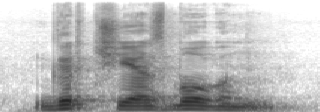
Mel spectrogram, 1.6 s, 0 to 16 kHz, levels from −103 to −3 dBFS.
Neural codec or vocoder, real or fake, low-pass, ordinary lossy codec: vocoder, 44.1 kHz, 128 mel bands, Pupu-Vocoder; fake; 14.4 kHz; none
